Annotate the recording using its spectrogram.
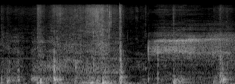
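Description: A cardboard mailer box being opened by hand: a few light knocks and rubs of the cardboard, then a steady scraping rustle starting about three-quarters of the way in as the lid is pulled open.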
